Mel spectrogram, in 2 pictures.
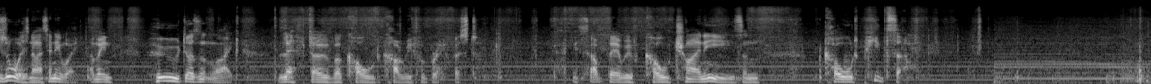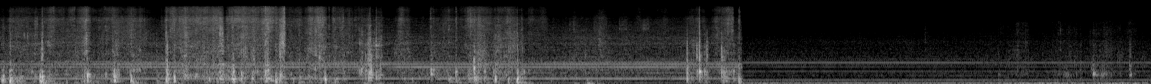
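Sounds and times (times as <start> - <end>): faint steady hum: 0.0 - 23.0
cardboard rustling and knocking: 11.0 - 17.6, 18.3 - 19.0.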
